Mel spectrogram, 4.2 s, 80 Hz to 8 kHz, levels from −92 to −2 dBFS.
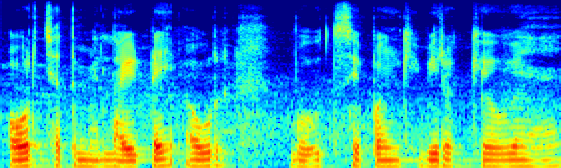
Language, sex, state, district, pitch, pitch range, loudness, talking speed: Hindi, male, Uttar Pradesh, Saharanpur, 115 Hz, 110-115 Hz, -21 LUFS, 170 wpm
